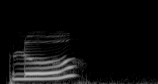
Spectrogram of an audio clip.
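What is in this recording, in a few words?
"Plo", French; phonetique; la syllabe o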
